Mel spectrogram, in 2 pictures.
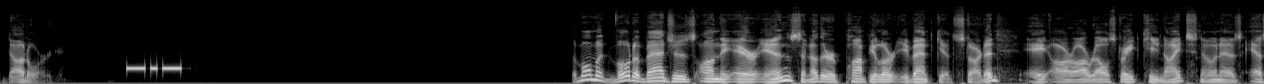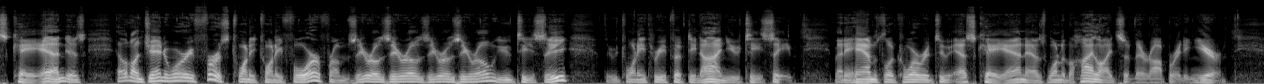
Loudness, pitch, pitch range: -18 LUFS, 110 Hz, 100-125 Hz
